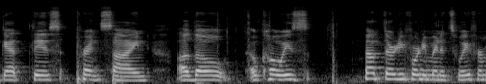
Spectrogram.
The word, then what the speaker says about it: Ocoee: Novelties Comics and Games, which is located in Ocoee. I had to ask someone how to pronounce that because I had no idea how to pronounce that city in Florida, Ocoee.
